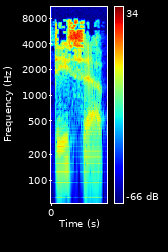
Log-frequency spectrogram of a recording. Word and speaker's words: DSIP: It's an acronym, said, you know, pronounced DSIP by the Drug Enforcement Administration.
